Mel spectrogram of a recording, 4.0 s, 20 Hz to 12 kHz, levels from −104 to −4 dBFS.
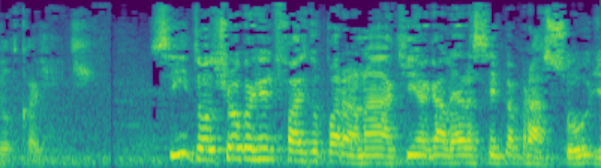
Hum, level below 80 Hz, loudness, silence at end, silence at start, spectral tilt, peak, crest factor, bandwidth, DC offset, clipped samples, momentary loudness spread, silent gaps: none; -62 dBFS; -15 LUFS; 0 s; 0 s; -3 dB/octave; -2 dBFS; 14 dB; 11.5 kHz; under 0.1%; under 0.1%; 13 LU; none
